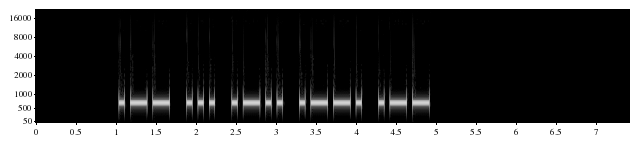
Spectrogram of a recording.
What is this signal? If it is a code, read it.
Morse code, heard as a keyed tone, about 17 wpm, 700 Hz. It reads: WSLPW
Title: Code Groups - 5 Letters - 17wpm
